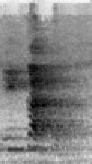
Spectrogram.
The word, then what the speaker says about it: ikat: So pronunciation is I as in it. In it we pronounce I like E, not I. Ice cream, we don't pronounce it like ice cream, I. We pronounce it like it, E.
